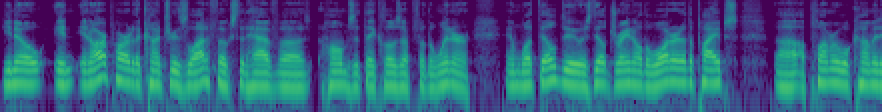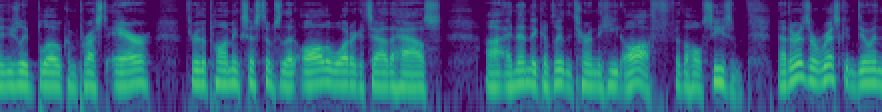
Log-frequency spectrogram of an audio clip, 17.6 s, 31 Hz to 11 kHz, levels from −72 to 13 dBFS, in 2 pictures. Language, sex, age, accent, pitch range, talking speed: English, male, 40-59, American, 115-135 Hz, 285 wpm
